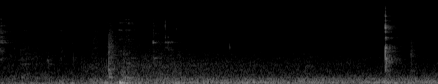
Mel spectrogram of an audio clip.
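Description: Quiet room tone with a few light clicks of a fork against a plate: one about a second in and a sharper one near the end.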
